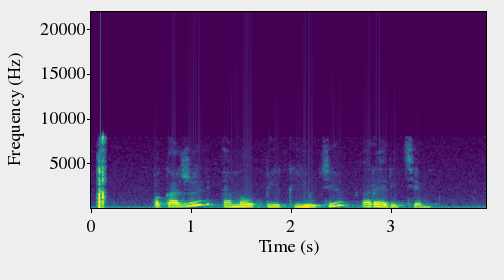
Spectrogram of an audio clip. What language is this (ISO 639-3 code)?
rus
